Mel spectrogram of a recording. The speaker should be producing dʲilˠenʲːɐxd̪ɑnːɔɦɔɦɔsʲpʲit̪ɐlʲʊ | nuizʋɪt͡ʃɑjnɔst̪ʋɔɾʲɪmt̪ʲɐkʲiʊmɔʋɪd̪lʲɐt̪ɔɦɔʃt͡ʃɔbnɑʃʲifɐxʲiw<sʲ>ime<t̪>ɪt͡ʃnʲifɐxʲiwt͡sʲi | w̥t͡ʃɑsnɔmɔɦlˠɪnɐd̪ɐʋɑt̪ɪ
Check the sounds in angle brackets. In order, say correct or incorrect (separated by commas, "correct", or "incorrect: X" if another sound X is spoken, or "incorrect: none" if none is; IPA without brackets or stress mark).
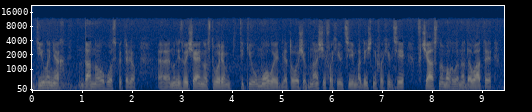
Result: incorrect: t͡sʲ, incorrect: d̪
